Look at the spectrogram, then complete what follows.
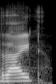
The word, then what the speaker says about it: right: Next word हमारा क्या है, RIGHT, तो इसे हम पढ़ते हैं राइट। ओके, उसी तरीके से इसे हम पढ़ेंगे हाई। यहाँ पर भी GS साइलेंट होगा।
